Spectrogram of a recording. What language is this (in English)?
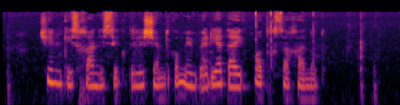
Georgian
